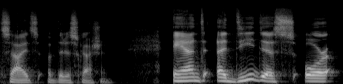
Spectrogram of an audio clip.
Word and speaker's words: Adidas: And Adidas, or Adidas, as some of our friends pronounce it, has retracted their opposition to the Black Lives Matter 3-stripe design.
